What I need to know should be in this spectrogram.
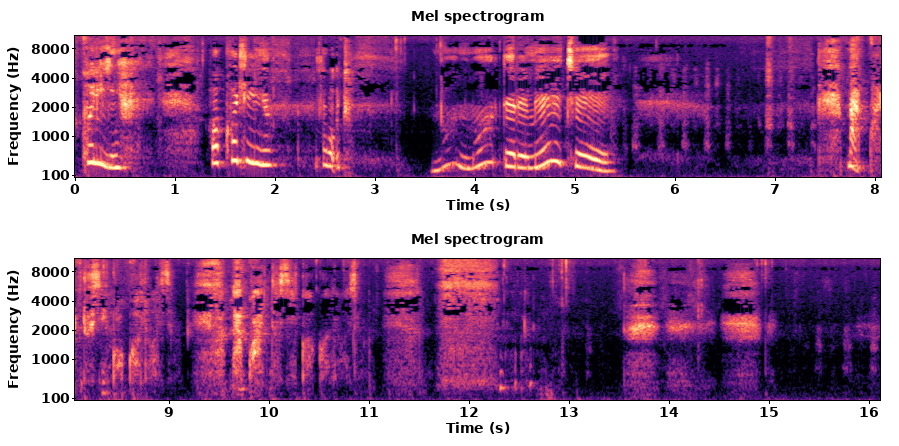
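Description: A hand rubs through a puppy's fur with a soft rustle.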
